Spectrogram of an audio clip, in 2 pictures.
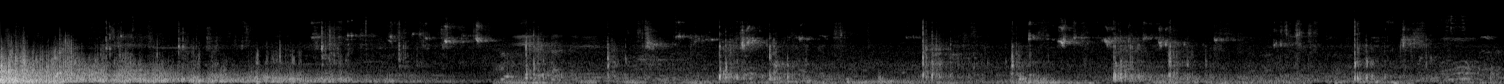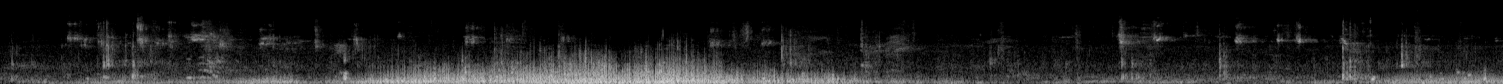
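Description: Frontón a mano rally: a ball slapped by bare hands and smacking off the court wall, heard as sharp irregular knocks throughout. A low rumbling noise swells for a few seconds past the middle.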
